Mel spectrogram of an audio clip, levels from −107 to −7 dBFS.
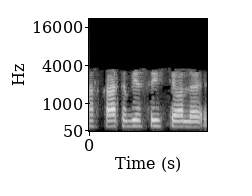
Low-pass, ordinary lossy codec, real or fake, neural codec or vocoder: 3.6 kHz; MP3, 16 kbps; fake; codec, 16 kHz, 8 kbps, FunCodec, trained on Chinese and English, 25 frames a second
